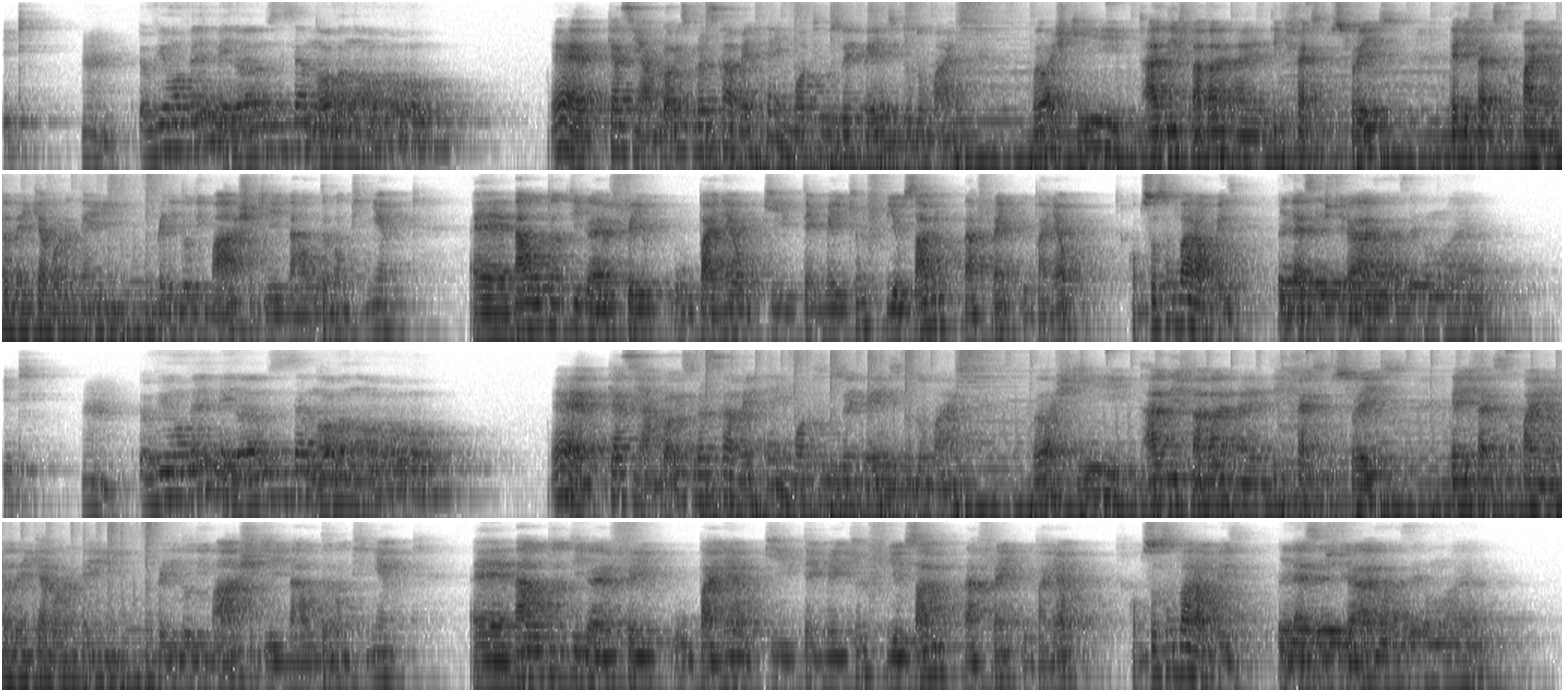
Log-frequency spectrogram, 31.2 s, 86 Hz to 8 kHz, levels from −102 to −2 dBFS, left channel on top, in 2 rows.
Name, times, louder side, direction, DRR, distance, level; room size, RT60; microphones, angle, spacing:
voice 1, 1.4-4.3 28.3-30.3, equal, 85° left, -3 dB, 2.9 m, -26 dB
voice 2, 5.5-9.8 10.3-19.5 20.3-26.3 26.9-28.0 28.3-29.4, left 1 dB, 55° left, -1 dB, 0.9 m, -26 dB
Entree Special Request, 6.9-17.2, equal, 25° right, 0.9 m, -31 dB
11.0 x 4.2 x 6.8 m, 1.2 s
head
